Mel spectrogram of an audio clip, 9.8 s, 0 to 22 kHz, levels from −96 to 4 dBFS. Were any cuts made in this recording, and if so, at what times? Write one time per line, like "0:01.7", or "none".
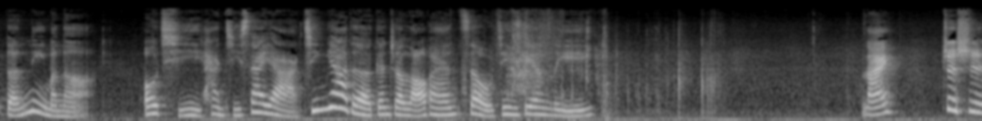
0:00.9

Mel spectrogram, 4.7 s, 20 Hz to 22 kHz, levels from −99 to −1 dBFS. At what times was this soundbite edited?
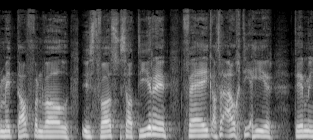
0:01.2
0:01.8
0:03.8

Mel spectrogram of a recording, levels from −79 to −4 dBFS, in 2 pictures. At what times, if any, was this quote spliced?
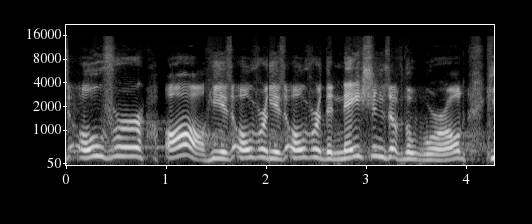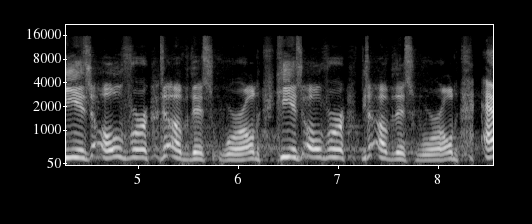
0:02.0
0:05.2
0:07.3

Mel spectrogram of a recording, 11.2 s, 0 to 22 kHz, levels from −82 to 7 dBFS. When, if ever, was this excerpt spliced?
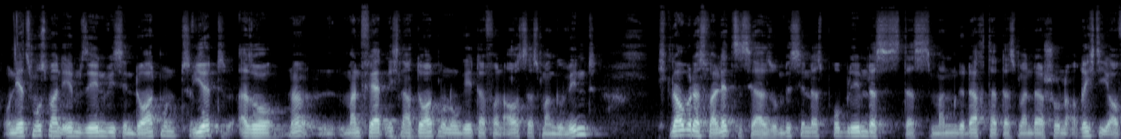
0:01.9

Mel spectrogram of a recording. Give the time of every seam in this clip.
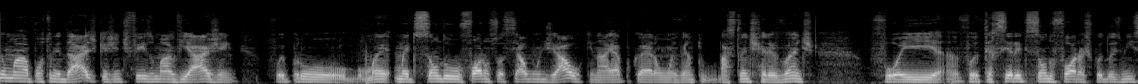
none

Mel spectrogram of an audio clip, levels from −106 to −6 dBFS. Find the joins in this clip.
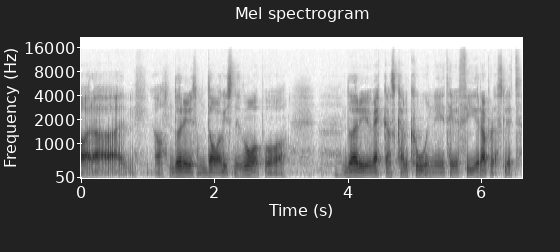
none

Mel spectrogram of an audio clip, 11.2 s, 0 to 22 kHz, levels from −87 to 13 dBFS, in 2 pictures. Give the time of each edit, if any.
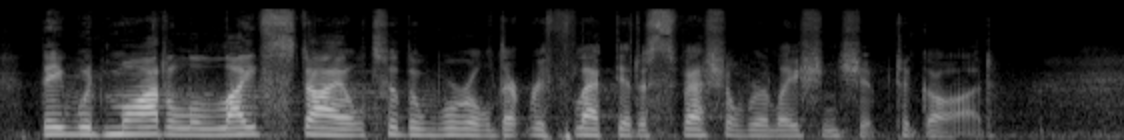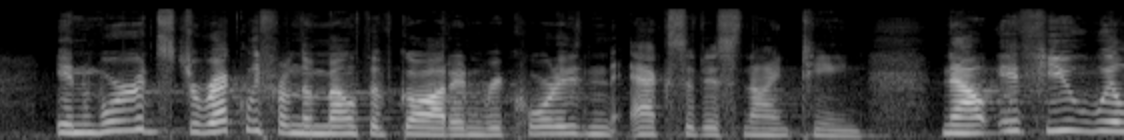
none

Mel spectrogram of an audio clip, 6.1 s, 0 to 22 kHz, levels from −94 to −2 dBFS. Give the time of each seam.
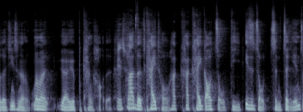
0:04.9

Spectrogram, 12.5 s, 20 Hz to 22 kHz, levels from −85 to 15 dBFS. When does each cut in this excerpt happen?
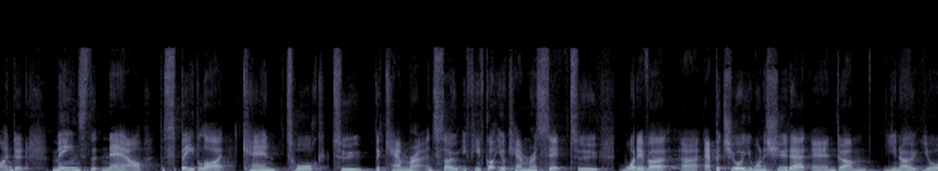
0:03.1
0:04.4
0:08.2

